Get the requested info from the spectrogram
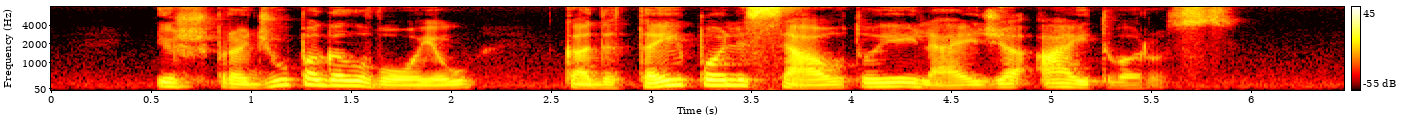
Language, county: Lithuanian, Alytus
